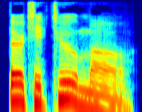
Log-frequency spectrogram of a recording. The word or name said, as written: thirty-twomo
